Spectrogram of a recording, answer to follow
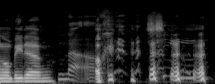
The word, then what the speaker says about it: Shein: used by Temu and how you say it, Shein or Shine? I always Shine. Sheen. It's Sheen. Sheen.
